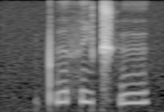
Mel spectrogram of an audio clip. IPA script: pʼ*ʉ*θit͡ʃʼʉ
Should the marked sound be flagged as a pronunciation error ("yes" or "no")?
yes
